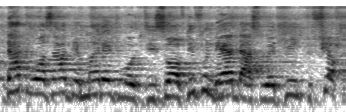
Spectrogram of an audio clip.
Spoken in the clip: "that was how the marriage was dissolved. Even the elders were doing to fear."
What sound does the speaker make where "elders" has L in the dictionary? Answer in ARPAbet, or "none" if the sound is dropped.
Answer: none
